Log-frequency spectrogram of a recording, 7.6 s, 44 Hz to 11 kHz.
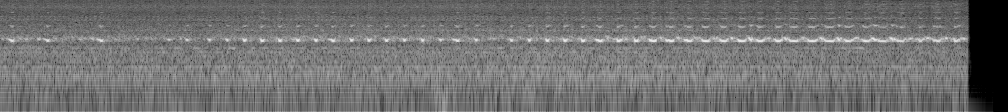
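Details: Volvo XC60 at idle: a high, thin squeal pulsing about three to four times per second, steady in pitch, caused by a defective PCV valve.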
